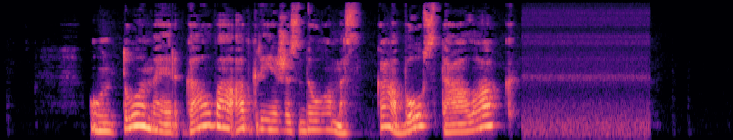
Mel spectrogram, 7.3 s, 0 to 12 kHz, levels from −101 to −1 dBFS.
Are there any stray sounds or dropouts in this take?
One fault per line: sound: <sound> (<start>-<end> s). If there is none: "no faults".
no faults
